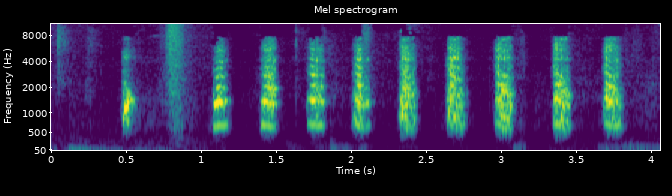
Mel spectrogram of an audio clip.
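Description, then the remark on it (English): A turkey hen gives a simple, laid-back yelp call in a steady series of about ten evenly spaced, raspy notes, clear with no other sounds around them. “That's a very simple hen yelp.”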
